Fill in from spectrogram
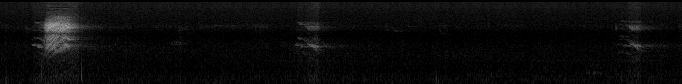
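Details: Birds chirping in a garden: one sharp, high chirp near the start, followed by two faint short chirps a few seconds apart against a quiet background.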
